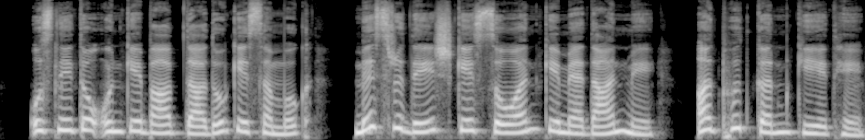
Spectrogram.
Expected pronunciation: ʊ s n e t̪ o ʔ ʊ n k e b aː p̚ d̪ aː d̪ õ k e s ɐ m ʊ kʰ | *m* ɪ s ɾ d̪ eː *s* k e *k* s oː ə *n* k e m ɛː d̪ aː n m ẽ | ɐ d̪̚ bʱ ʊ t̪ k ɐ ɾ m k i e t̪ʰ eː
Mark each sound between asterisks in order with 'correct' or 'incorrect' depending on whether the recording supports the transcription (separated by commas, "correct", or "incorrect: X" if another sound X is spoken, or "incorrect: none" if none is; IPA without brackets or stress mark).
correct, incorrect: ʃ, incorrect: none, correct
